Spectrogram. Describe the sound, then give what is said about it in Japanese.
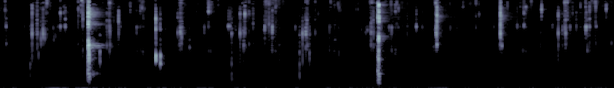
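A mouth chews and bites on a thigh, giving soft, moist smacks and crisp clicks. They come in a sparse, irregular series, fairly faint, with quiet gaps between them. “太もも噛んでる、はんでる、もぐもぐしてる。”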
